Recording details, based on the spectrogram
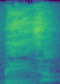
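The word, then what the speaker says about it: BYS: Si vous avez le net à la maison, la connexion, vous vous connectez sur Prophète Biz. Prophète Biz. Biz s'écrit B-Y-S.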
